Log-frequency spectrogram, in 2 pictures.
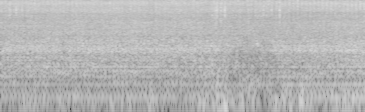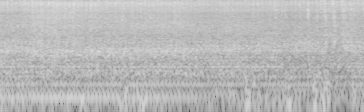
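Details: MTD Gold self-propelled mower with Briggs & Stratton Quantum engine, primed and started outdoors after pull-rope repair: steady, somewhat rough-edged putter with rattle, no misses; runs fine, self-propel intermittent, front wheels suspected.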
